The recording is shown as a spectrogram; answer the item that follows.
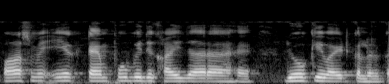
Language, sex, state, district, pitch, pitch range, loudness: Hindi, male, Punjab, Fazilka, 155 Hz, 145-165 Hz, -15 LUFS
